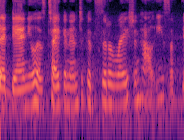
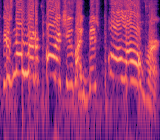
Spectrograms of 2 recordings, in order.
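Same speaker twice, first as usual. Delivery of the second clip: mock panic; 5 dB louder than usual. Retold panic in the car.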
